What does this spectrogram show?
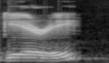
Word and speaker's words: Gerry: founding fathers Oh bridge Gary and that's how his family pronounces the last name apparently although he was a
